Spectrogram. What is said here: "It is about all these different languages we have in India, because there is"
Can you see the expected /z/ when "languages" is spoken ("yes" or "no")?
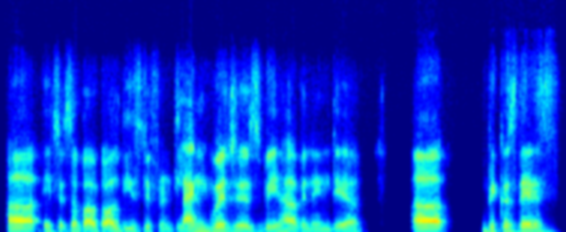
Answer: yes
